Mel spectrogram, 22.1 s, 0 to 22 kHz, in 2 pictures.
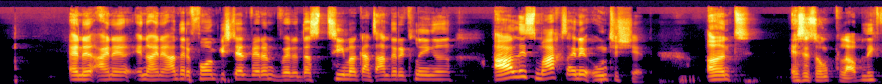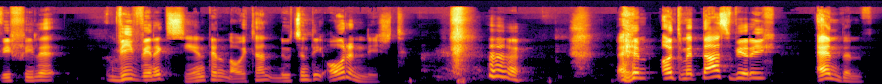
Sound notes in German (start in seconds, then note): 17.2 Lacht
